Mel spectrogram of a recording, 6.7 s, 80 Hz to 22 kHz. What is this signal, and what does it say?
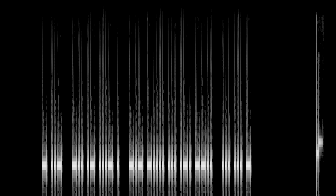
Morse code, heard as a keyed tone, about 40 wpm, 700 Hz. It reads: TU DAVE K6SRZ SST
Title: K1USN SST QSO Practice - 40wpm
